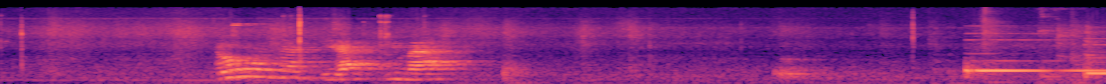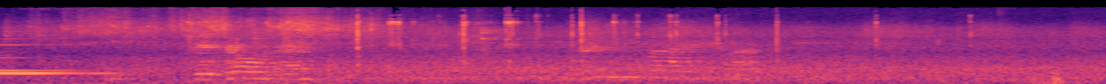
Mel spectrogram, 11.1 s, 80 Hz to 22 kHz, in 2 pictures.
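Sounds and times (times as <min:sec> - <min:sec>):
elevator chime two descending tones: 0:04.8 - 0:06.1.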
